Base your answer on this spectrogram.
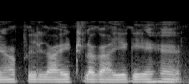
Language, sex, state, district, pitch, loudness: Hindi, male, Jharkhand, Deoghar, 115 Hz, -16 LUFS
